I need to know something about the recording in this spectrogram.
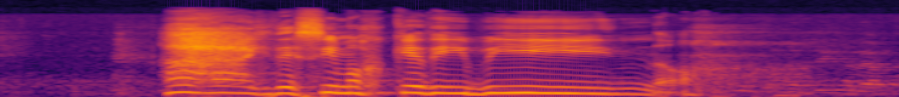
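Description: A woman sings loudly into a microphone, holding long notes in a room with some echo.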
